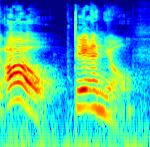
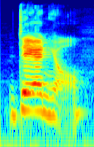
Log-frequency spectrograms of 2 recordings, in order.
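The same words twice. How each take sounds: First: Slow, louder imitated realization; mock the penny dropping, drawn out; sudden understanding. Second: Said in the usual way. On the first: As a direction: imitate a listener finally catching the name. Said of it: "And then they're like". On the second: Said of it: "So then he has to say".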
